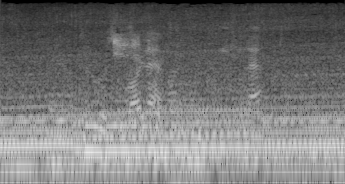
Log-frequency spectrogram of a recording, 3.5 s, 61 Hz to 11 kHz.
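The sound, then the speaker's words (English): Car engines droning in a multiplayer racing video game, a steady buzzing, harmonic hum held throughout, with a few brief, higher swooping tones rising over it near the middle. “Start your engine. 3, 2, 1, go.”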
